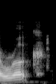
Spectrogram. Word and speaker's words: roc: Basically, it's a giant eagle, but it's known as a rook, or it's spelled ROC. Okay.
